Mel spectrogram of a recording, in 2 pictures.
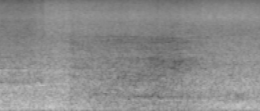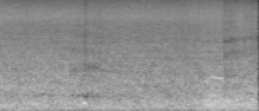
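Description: Small sea waves breaking and washing up the sand at the shoreline: a steady noise of surf that swells about a second in and again near the end.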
